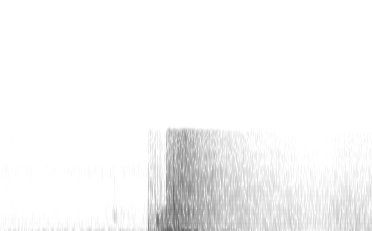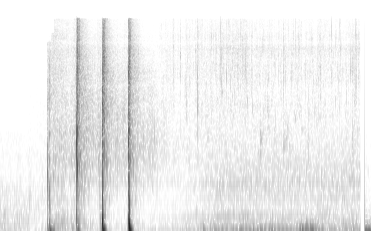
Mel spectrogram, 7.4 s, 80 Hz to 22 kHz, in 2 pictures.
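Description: A single shot from a Marlin 795 .22 Long Rifle rifle about a second and a half in, fading over about a second. Near the middle come four sharp cracks in quick succession, then a hiss of water gushing and splashing from the holed jug that stops abruptly near the end.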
